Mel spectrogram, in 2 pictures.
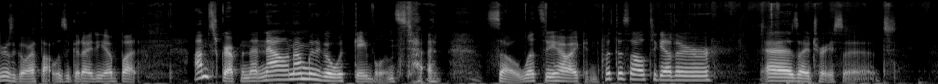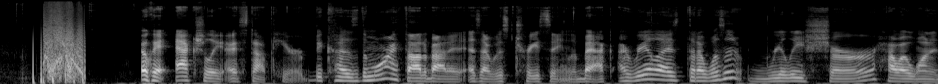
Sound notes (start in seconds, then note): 9.6 needle scratching a record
